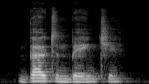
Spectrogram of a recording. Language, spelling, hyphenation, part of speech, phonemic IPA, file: Dutch, buitenbeentje, bui‧ten‧been‧tje, noun, /ˈbœy̯.tə(n)ˌbeːn.tjə/, Nl-buitenbeentje.ogg
- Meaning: 1. outsider, misfit 2. bastard (person born out of wedlock)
